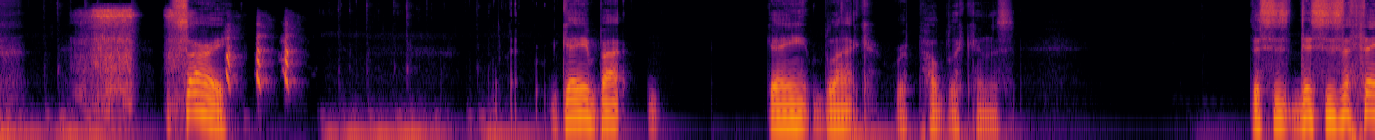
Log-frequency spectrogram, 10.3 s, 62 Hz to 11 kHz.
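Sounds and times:
speech: 1.4 - 1.8, 4.2 - 5.0, 5.8 - 7.7, 9.4 - 10.3
laughter: 1.4 - 2.3
typing on a computer keyboard: 1.7 - 3.9.

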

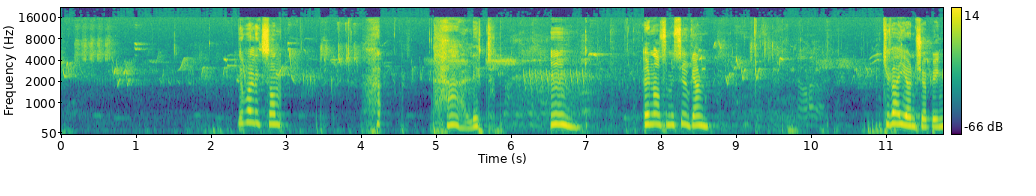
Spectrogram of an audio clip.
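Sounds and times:
birds chirping and twittering: 0.0 - 11.7
speech: 2.4 - 3.2, 5.2 - 5.9, 6.5 - 7.0, 7.8 - 8.8, 11.0 - 11.7.

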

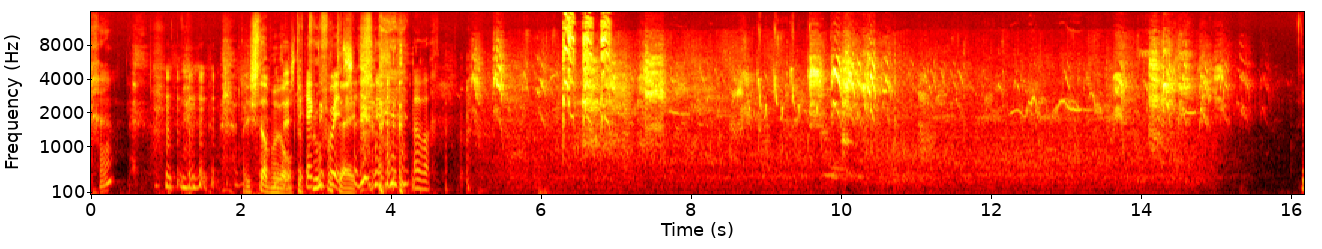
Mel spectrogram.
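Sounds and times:
speech: 0.1 - 5.3
laughter: 0.5 - 15.1
other birds chirping and calling outdoors: 1.2 - 15.8
rose-ringed parakeets squawking: 5.0 - 15.4.

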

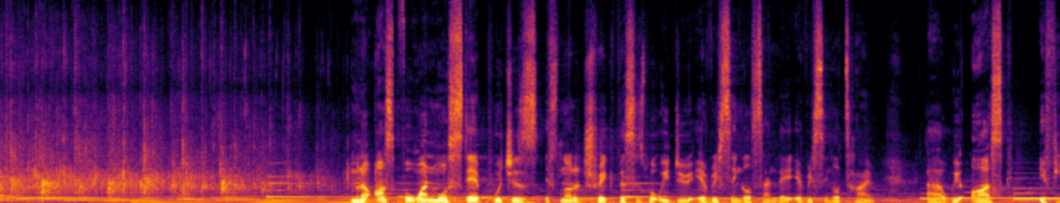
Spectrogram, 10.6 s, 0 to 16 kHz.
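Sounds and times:
audience applauding: 0.0 - 4.0
speech: 3.5 - 10.5.

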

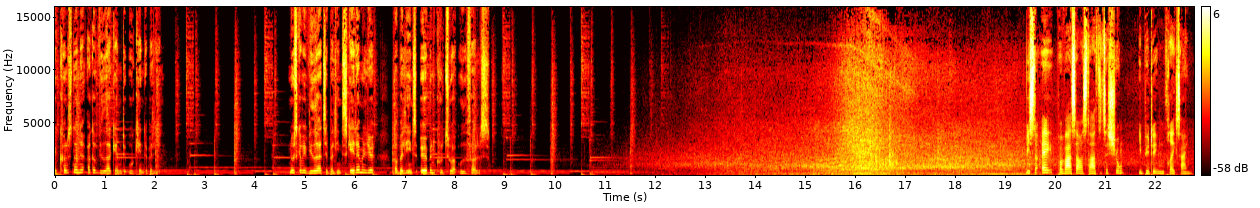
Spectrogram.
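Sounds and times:
speech: 0.0 - 2.2, 4.7 - 9.2, 19.4 - 22.7
traffic on a busy road near a station in Berlin: 11.0 - 22.7.

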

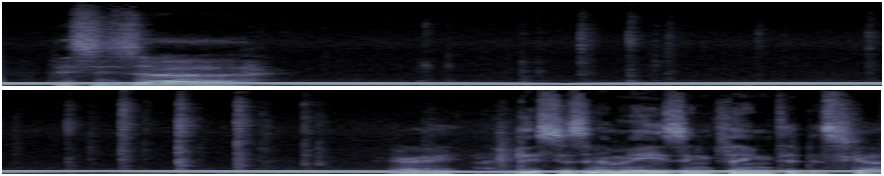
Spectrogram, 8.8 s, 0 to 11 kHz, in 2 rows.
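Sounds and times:
speech: 0.2 - 1.4, 6.4 - 8.7
telephone dial tone of two combined tones: 1.4 - 7.0
faint clicks and crackles: 2.1 - 6.1.

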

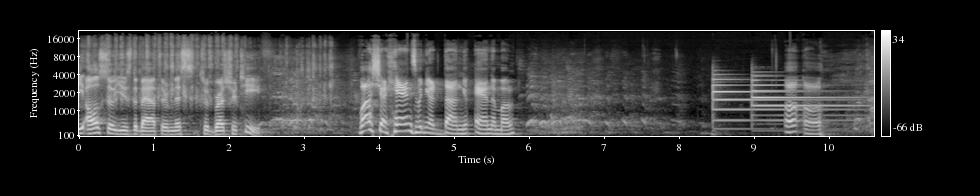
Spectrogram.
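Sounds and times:
speech: 0.0 - 2.8, 3.8 - 6.2, 9.4 - 10.0
chuckling and laughter: 2.3 - 4.0, 5.9 - 8.4, 9.5 - 10.5
loud electronic doorbell chime: 8.5 - 10.5.

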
